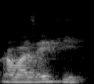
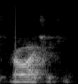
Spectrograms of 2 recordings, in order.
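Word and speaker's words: prowazekii: a Czech scientist, and again, pronunciation is not English one, it's not Pravazeki, it is provachiki.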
